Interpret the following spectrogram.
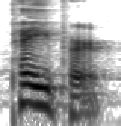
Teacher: Ми можемо поставити п і р але ставимо цей ненаголошене о між п і р Paper далі е український простий е як в українській мові далі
